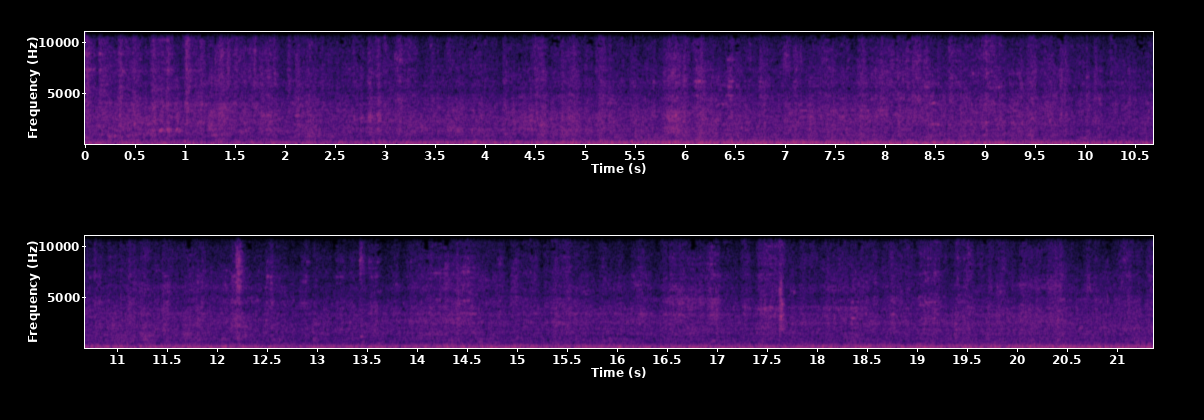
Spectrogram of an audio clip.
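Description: Freight cars, covered hoppers and then gondolas, rolling past on the rails with a steady low rumble and a few faint clicks.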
